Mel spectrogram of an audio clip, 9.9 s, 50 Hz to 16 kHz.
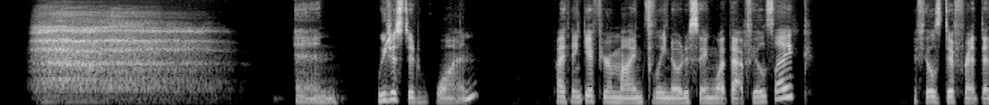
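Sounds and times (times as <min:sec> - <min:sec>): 
deep belly breath in and slow exhale: 0:00.3 - 0:02.4
speech: 0:03.0 - 0:04.8, 0:05.5 - 0:08.2, 0:09.1 - 0:09.8.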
